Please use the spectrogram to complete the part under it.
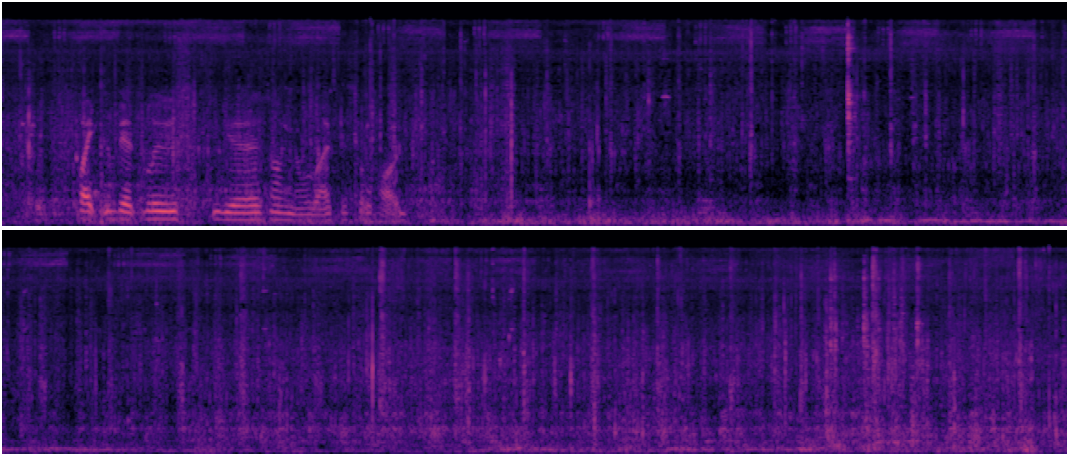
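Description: Hooves clop on a gravel road.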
